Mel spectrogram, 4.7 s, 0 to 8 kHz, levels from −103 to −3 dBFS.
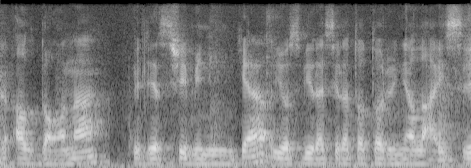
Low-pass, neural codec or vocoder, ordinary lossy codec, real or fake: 7.2 kHz; none; AAC, 48 kbps; real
